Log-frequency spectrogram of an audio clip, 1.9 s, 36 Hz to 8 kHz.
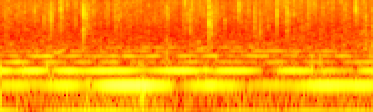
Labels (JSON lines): {"label": "biophony, midshipman", "recorder": "SoundTrap 500"}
